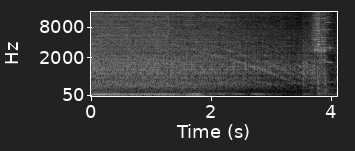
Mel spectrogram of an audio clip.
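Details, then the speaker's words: Bosch GBH 8-45 D demolition hammer being test-run: motor hums steadily, then winds down smoothly with a falling whine, with no clicking from the eccentric gear, which can break; normal running. "Sometimes they can break, so if you're hearing a clicking noise coming from up here, stop the machine and check that out. But this one doesn't sound too bad."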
